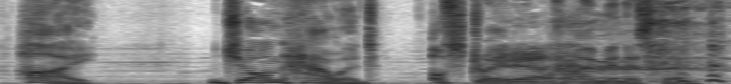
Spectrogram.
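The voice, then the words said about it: Put-on English accent. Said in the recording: “I just make John Howard sound English”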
